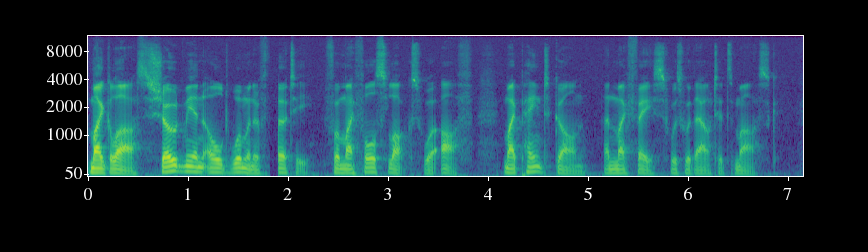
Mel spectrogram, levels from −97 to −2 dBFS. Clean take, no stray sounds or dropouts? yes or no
no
